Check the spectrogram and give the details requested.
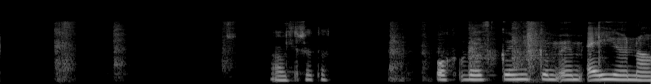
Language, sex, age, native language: Icelandic, male, 7, Icelandic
